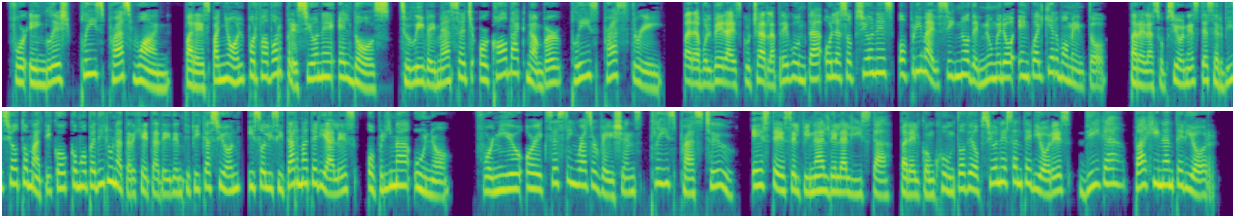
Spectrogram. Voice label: Voicemail

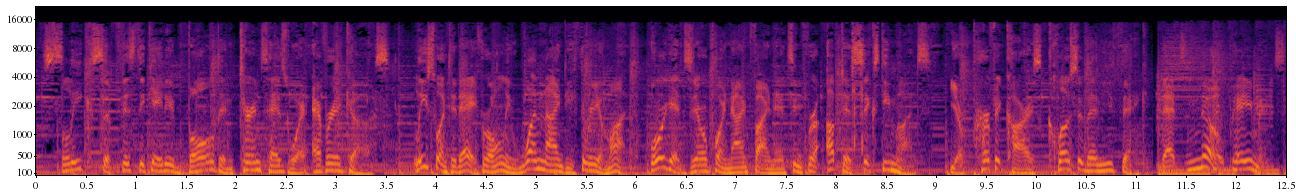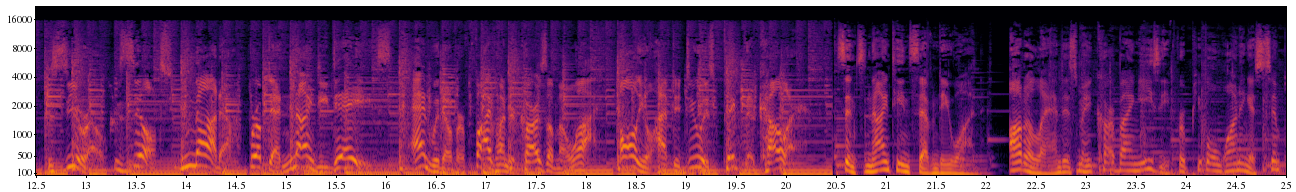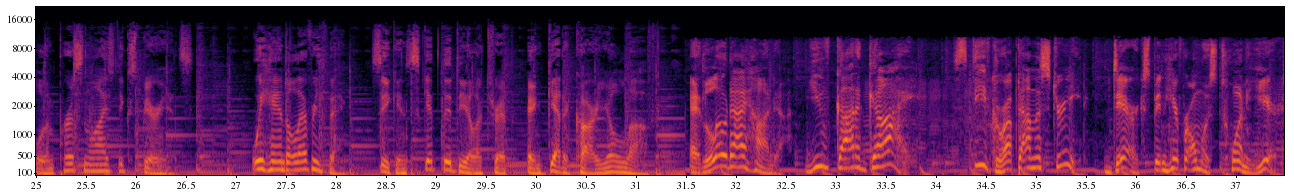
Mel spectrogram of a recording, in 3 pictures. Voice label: Car Spots

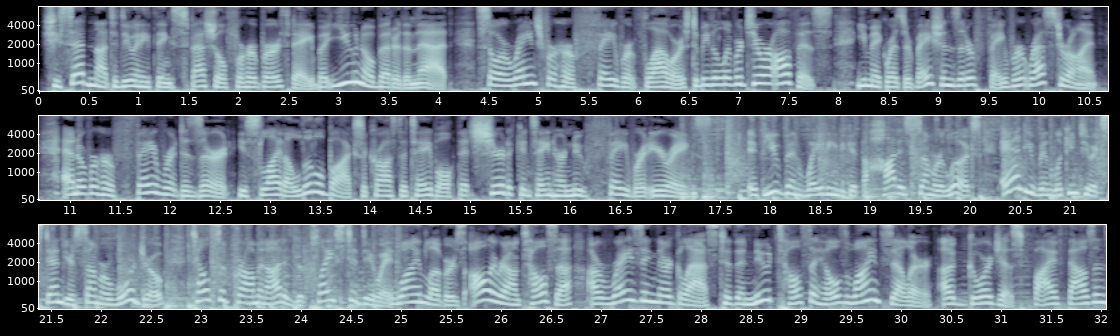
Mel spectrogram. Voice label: Commercial

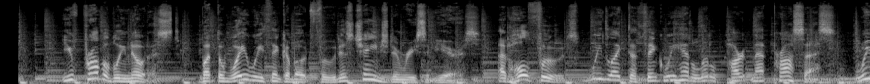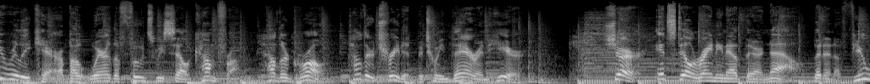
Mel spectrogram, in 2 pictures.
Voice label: Male Commercial

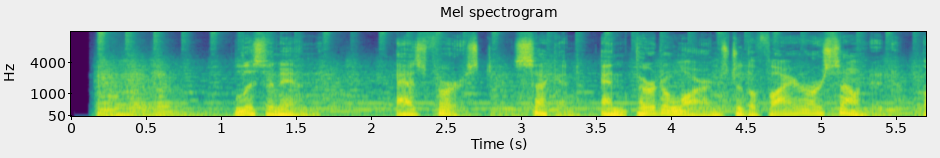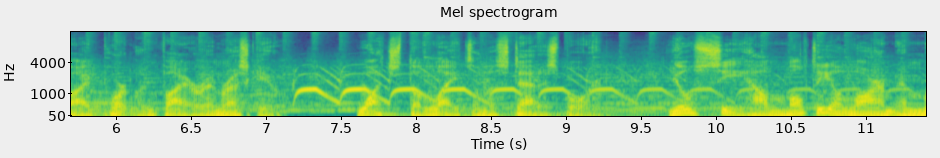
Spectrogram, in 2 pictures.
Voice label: Narration

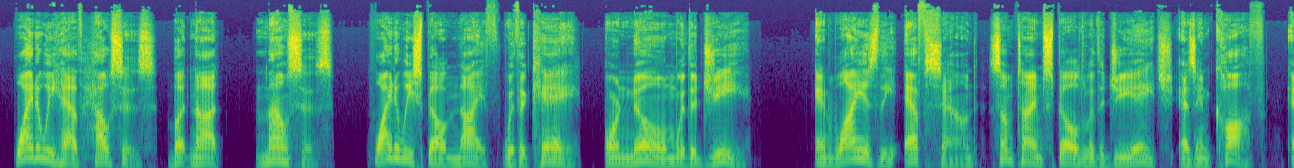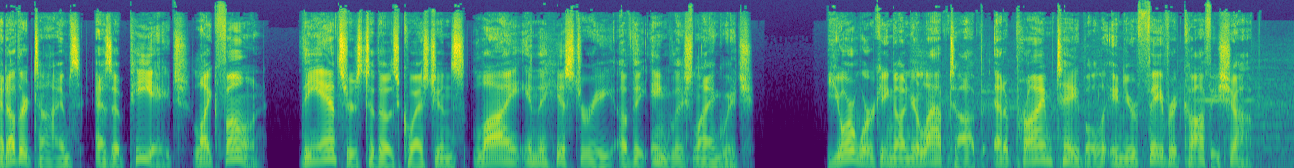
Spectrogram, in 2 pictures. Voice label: Narration

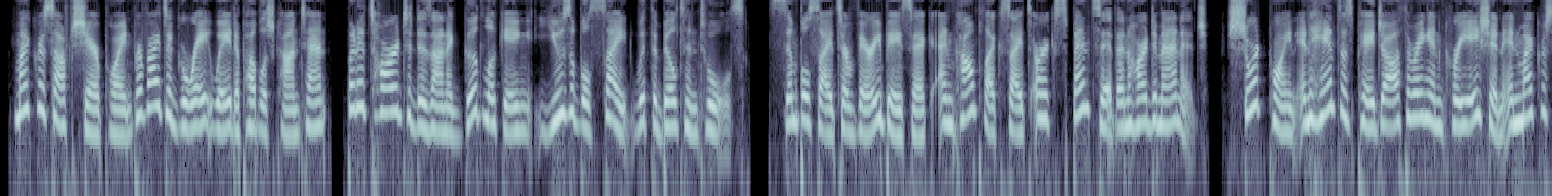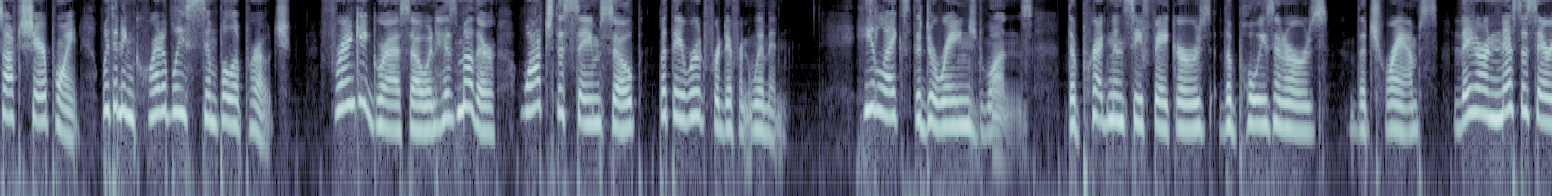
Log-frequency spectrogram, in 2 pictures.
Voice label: Narration

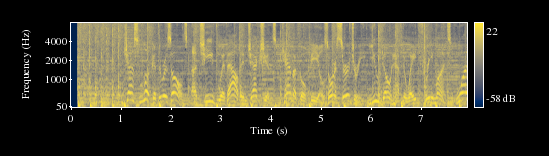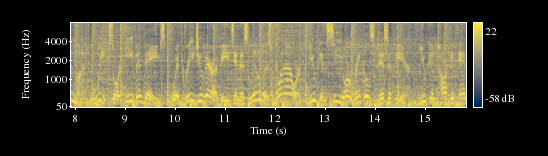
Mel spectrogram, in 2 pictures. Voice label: Infomercial

